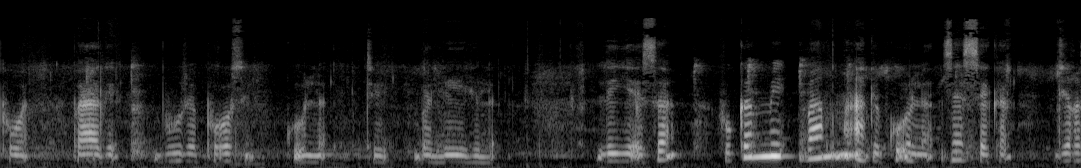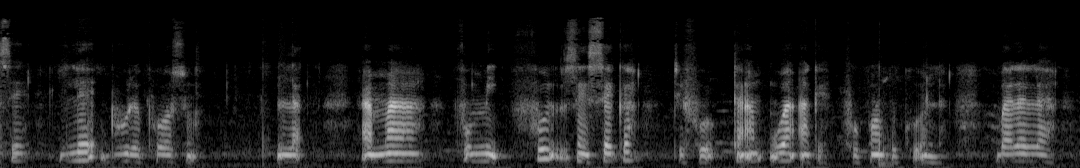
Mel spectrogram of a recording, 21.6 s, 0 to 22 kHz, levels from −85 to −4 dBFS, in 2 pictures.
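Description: Throughout the speech, generation loss gives a swirly, hollow sound with blurred attacks and nothing above 14 kHz, likely from about five successive AAC-LC encodes near 64 kbit/s.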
